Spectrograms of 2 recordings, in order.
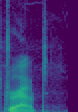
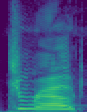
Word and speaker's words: Draught: Drought Guinness. – Why wouldn't they just spell it draft? – Miller Genuine Drought.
